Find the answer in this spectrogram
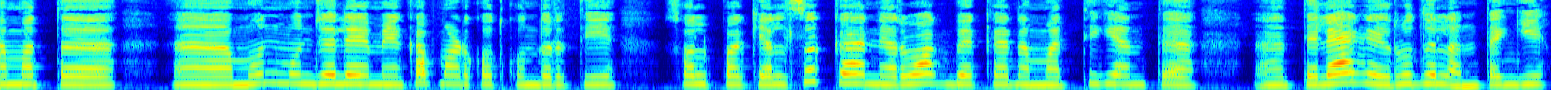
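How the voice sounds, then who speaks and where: In a cartoon, a woman with a slightly bright voice plays a nagging older mother-in-law who complains shrilly and repeats herself, using a North Karnataka Kannada accent. The sound is studio quality without echo.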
